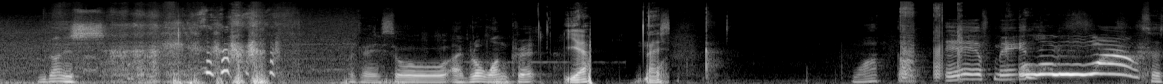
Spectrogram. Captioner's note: laughter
